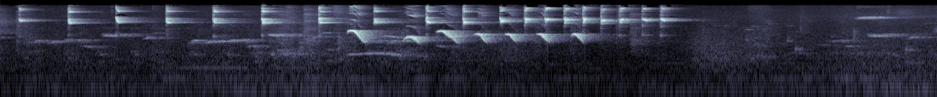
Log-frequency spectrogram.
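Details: Greater green leafbird singing loudly, a lure for all kinds of birds: steady high chip notes repeated, then a quick run of downslurred whistles and rapid chips, trailing off into quiet near the end.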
